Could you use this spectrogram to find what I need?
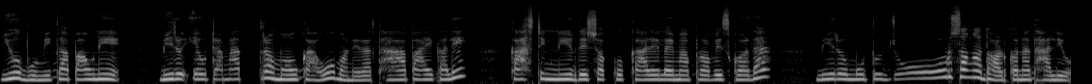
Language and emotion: Nepali, fearful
